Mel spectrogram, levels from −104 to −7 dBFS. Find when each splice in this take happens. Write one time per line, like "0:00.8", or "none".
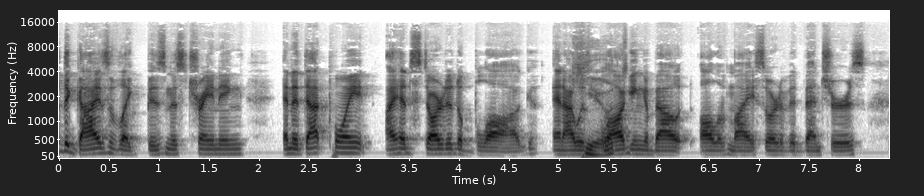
none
